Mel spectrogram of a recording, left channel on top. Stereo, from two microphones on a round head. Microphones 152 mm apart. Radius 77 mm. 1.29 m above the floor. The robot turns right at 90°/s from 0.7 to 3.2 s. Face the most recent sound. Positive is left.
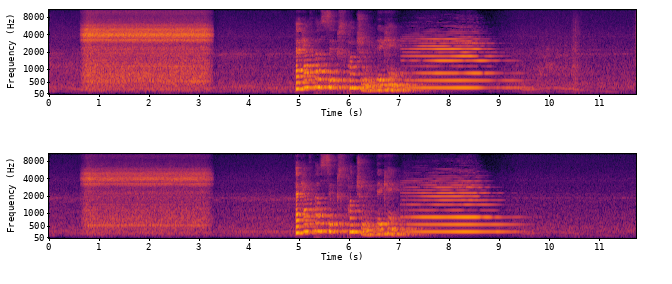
turn(degrees=-20)  # may be behind; listen again after turning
